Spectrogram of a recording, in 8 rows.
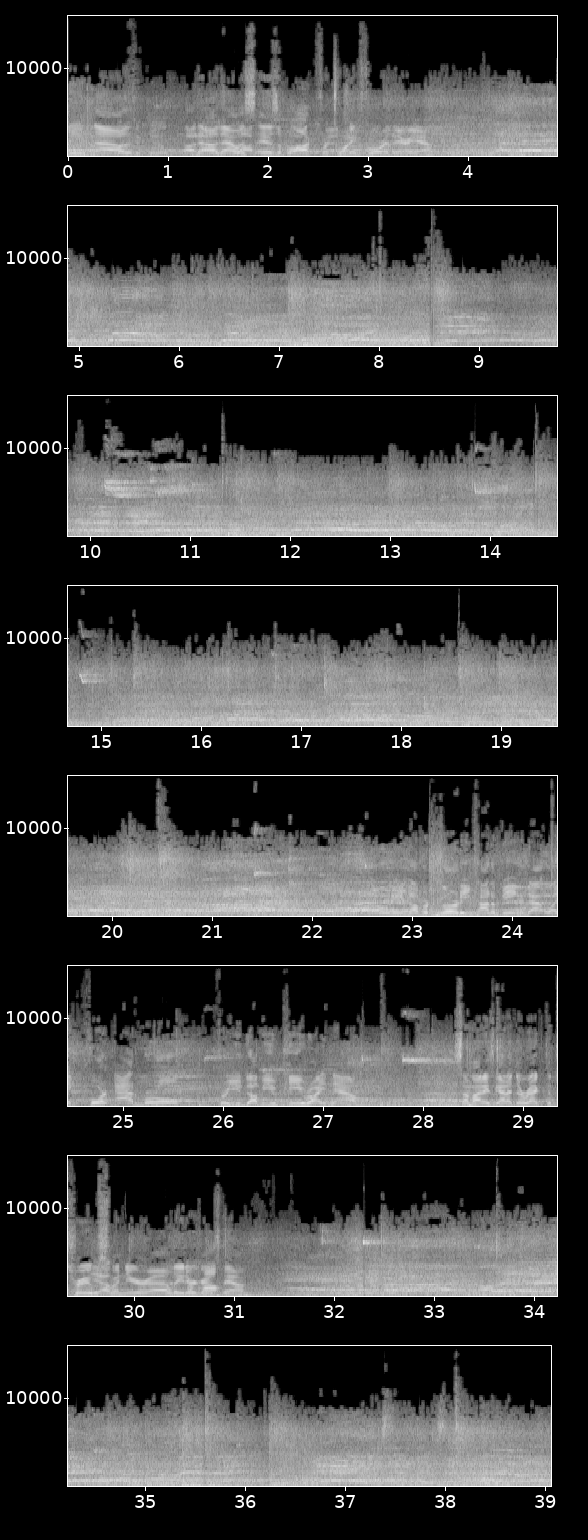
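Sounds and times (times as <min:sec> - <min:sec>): players shouting: 0:00.0 - 0:39.0
balls bouncing on gym floor: 0:06.3 - 0:08.8, 0:10.6 - 0:12.1, 0:12.9 - 0:15.5, 0:23.0 - 0:23.7.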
